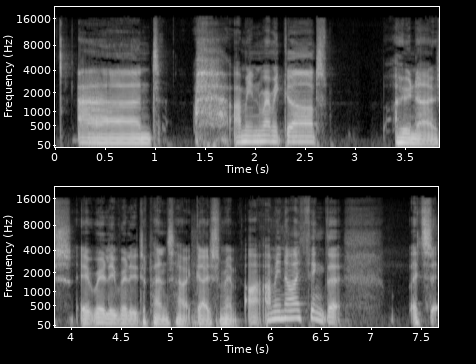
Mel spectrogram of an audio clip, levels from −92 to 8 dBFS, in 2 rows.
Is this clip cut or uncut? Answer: uncut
